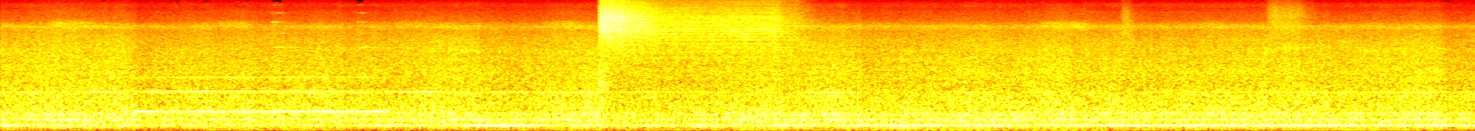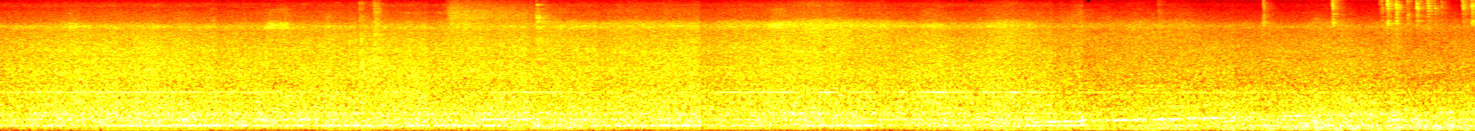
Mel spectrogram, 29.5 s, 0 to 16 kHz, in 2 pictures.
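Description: Keihan 5000 series electric commuter train standing at a platform, its equipment humming steadily, with a burst of air hiss about six seconds in as it readies to leave. The train then pulls away, with a whine rising in pitch near the end.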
